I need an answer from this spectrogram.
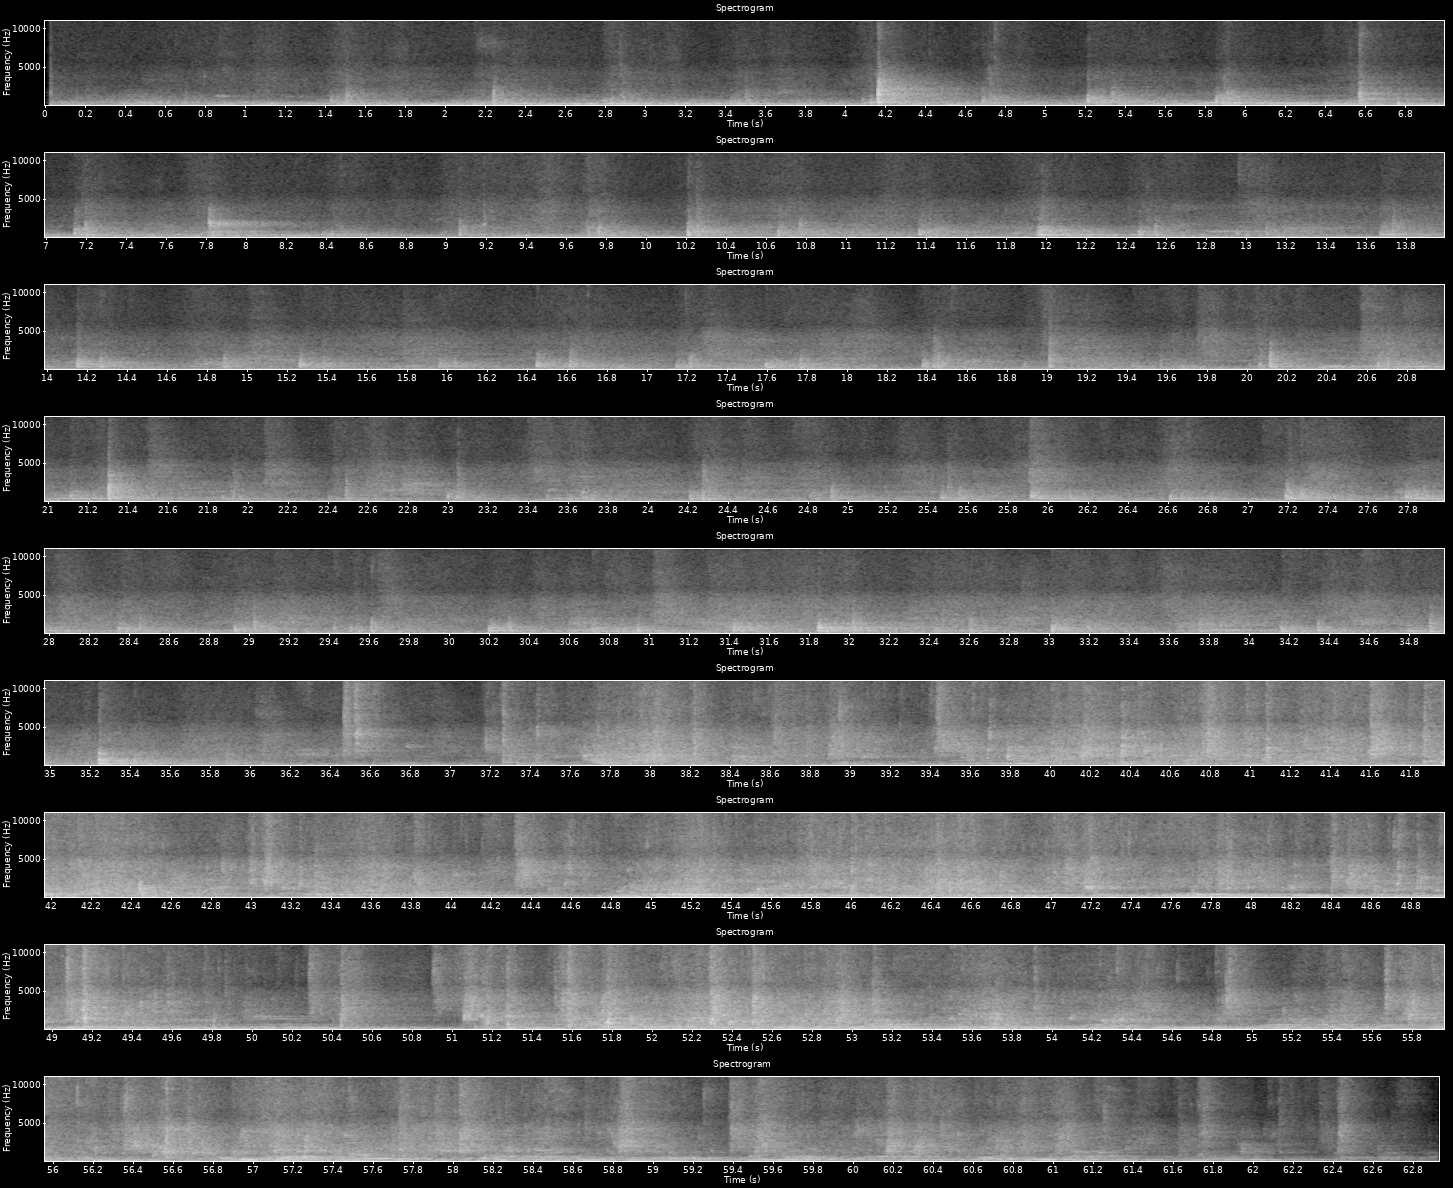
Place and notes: stolzembourg, old copper mine, drift walk
Walking on wooden planks and then inside the tunnel water again. The Voice of a
student who leads us through the drift.
Stolzemburg, alte Kupfermine, Weg
Gehen auf hölzernen Planken und dann im Tunnel wieder Wasser. Die Stimme eines Studenten, der uns führt im resonierenden Hall des Tunnels.
Stolzembourg, ancienne mine de cuivre, promenade dans la galerie
En marche sur des planches de bois puis à l’intérieur du tunnel, on entend à nouveau de l’eau. La voix d’un étudiant qui nous guide à travers la galerie.
Project - Klangraum Our - topographic field recordings, sound objects and social ambiences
